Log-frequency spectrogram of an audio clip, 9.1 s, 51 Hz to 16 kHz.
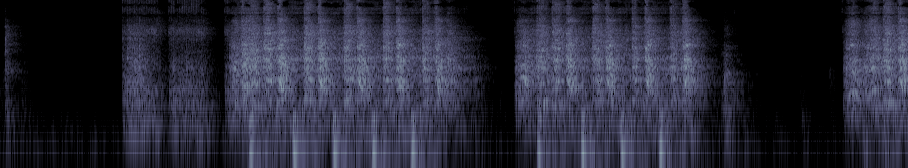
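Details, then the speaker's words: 1997 Yamaha Timberwolf 250 ATV, choke on and carb cleaner sprayed in: three spells of brisk starter cranking, each a few seconds long, with no firing. The spark check found no spark because the run switch was off. Cranks but no start. "So, it doesn't seem like it wants to go. Let's go ahead and pull our spark plug out and see if we have spark on this machine."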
